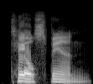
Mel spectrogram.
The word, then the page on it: tailspin: American English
